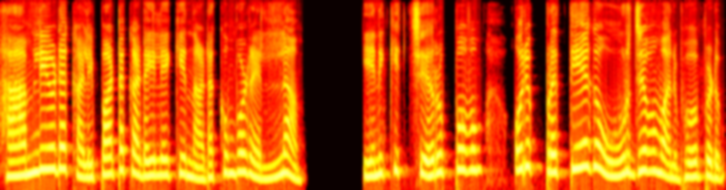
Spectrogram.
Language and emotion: Malayalam, happy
